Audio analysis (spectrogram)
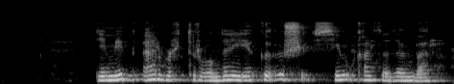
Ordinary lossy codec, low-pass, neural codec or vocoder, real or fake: none; none; codec, 16 kHz, 16 kbps, FunCodec, trained on LibriTTS, 50 frames a second; fake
